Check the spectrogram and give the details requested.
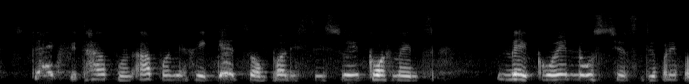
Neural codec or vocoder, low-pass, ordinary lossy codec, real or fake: codec, 24 kHz, 0.9 kbps, WavTokenizer, medium speech release version 1; none; none; fake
